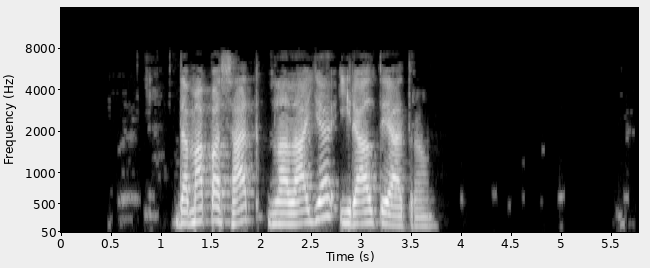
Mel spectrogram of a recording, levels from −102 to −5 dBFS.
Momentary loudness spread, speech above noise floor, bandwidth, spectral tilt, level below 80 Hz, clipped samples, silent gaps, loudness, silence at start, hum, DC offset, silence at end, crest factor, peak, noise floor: 15 LU; 34 dB; 7.6 kHz; -5.5 dB/octave; -60 dBFS; under 0.1%; none; -16 LUFS; 1.15 s; none; under 0.1%; 2.05 s; 18 dB; -2 dBFS; -51 dBFS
